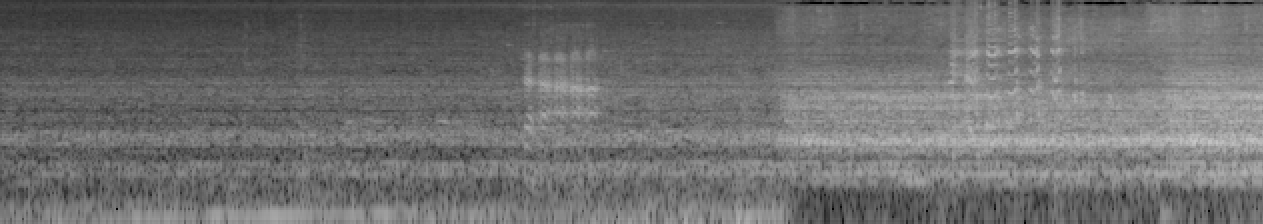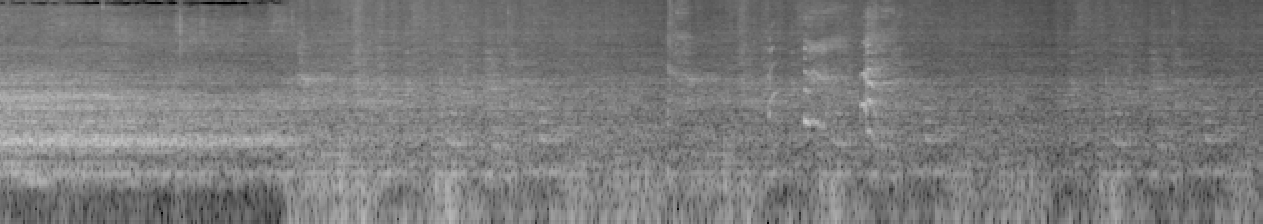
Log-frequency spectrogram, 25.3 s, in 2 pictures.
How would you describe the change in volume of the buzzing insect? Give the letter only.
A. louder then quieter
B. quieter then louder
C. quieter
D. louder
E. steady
A.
